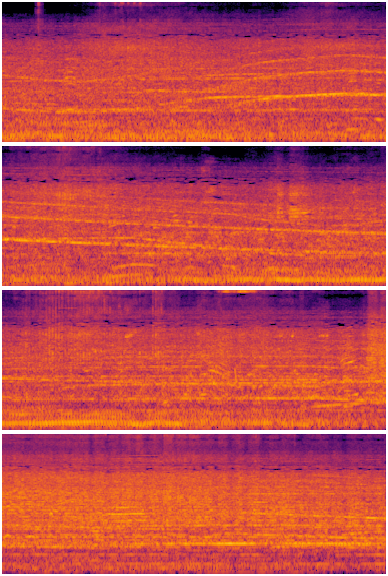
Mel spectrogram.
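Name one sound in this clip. Car engines idle nearby in stopped traffic.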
